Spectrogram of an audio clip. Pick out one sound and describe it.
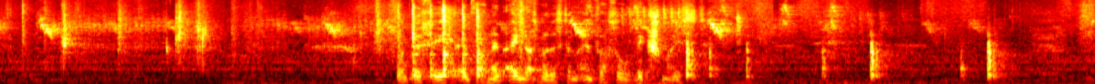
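A brush taps against the rim of a metal can.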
